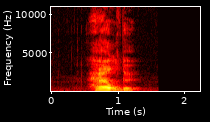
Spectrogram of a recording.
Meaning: inflection of huilen: 1. singular past indicative 2. singular past subjunctive
- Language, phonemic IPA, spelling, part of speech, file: Dutch, /ˈɦœy̯ldə/, huilde, verb, Nl-huilde.ogg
